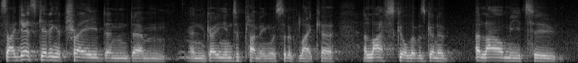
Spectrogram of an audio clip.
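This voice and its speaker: This speaker has a South African accent, fairly even intonation and a moderate pace. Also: man, medium pitch for a man. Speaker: plumber. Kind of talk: interview. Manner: halting.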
